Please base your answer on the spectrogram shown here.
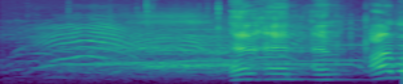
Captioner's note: applause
